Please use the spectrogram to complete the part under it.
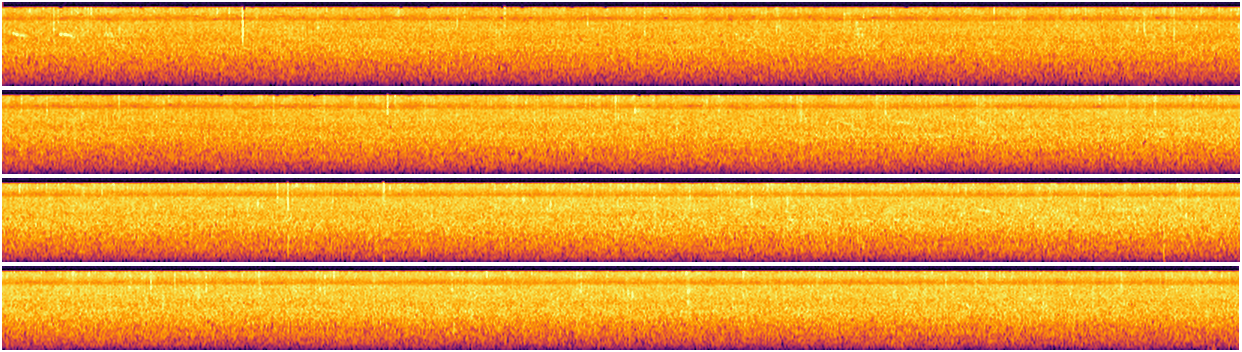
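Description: A flooded river rushes steadily past.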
